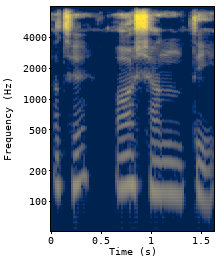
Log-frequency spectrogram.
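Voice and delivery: normal talking voice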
